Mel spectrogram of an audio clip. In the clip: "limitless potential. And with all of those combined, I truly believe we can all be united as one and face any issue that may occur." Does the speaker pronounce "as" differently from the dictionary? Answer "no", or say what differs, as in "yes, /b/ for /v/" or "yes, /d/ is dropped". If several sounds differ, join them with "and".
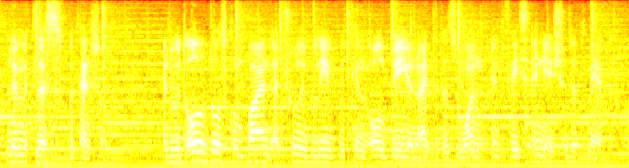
no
